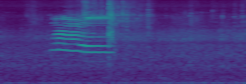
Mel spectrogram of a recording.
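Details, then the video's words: A single clear, drawn-out meow from a stray cat, steady and harmonic, over a low background hum. "길냥이의 울음 해석이 필요해요"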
